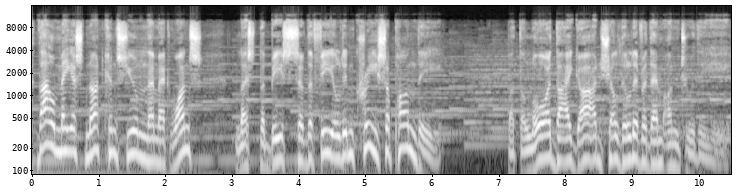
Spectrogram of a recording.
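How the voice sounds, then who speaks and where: A man playing a solemn, commanding Hebrew prophet, preaching God's law in a grave, declamatory dramatized scripture reading. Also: on the high side. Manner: grave, declamatory, deliberate phrasing.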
